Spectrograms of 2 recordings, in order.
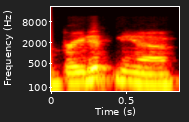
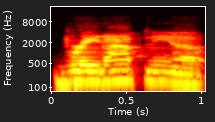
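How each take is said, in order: First: "bradypnea" said bray-DIP-nee-uh; alternative pronunciation. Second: "Bradypnea" said bray-DAP-nee-uh; first pronunciation. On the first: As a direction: give "bradypnea" an IP in the middle. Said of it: "it'll sound different". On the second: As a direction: give "Bradypnea" an AP in the middle. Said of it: "where you emphasize the different syllables". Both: Shown as a demonstration.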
